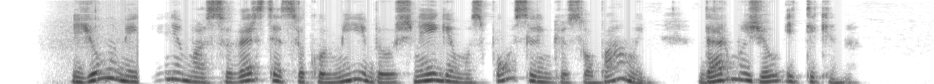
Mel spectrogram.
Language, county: Lithuanian, Vilnius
